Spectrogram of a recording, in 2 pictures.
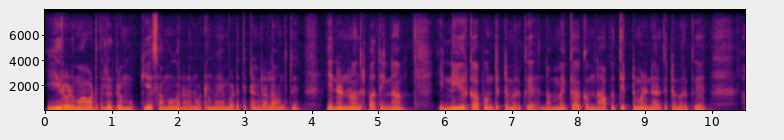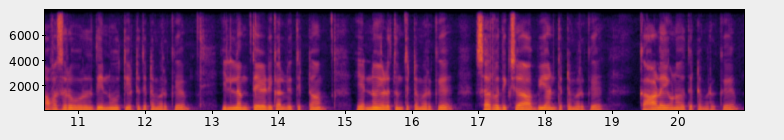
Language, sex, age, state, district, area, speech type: Tamil, male, 18-30, Tamil Nadu, Erode, rural, spontaneous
